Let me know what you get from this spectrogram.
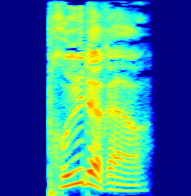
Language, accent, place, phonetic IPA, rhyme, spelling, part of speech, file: German, Germany, Berlin, [ˈpʁyːdəʁɐ], -yːdəʁɐ, prüderer, adjective, De-prüderer.ogg
- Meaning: inflection of prüde: 1. strong/mixed nominative masculine singular comparative degree 2. strong genitive/dative feminine singular comparative degree 3. strong genitive plural comparative degree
